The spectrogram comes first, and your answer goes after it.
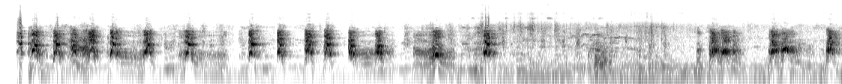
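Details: Playful, mischievous Belgian Malinois x Labrador Retriever crossbreed dogs barking in rapid bursts of sharp, fairly high barks, sometimes in quick runs, with brief pauses and a low background hum between bouts.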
